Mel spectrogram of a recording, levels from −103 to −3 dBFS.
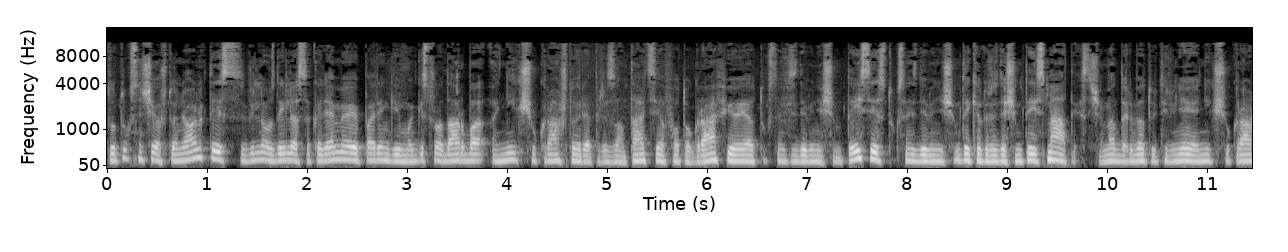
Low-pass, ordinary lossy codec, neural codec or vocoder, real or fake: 14.4 kHz; MP3, 48 kbps; none; real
